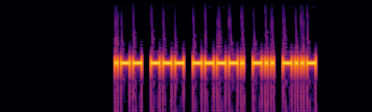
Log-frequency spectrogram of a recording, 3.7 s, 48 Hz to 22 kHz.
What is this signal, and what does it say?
Morse code, heard as a keyed tone, about 40 wpm, 700 Hz. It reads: WO9DX
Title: USA Call Signs - 5 Characters - 2x Character Spacing - 40wpm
